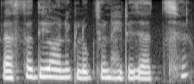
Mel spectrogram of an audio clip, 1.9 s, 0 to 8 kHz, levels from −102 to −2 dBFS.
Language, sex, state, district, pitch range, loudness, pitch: Bengali, female, West Bengal, Cooch Behar, 230-275 Hz, -14 LUFS, 240 Hz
